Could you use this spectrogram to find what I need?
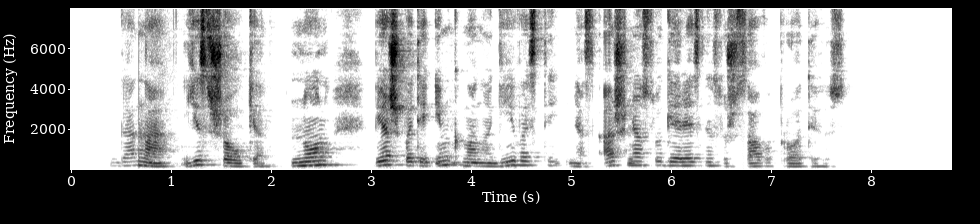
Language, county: Lithuanian, Vilnius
